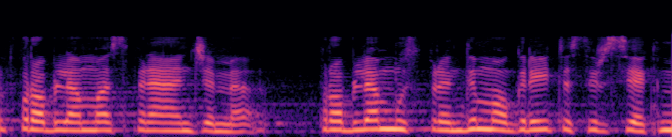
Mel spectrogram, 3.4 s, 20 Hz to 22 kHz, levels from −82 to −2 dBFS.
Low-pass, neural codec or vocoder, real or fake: 7.2 kHz; none; real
